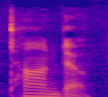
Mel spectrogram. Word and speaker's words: Tondo: An album by Tondo, I think he pronounced, or Tondo, actually he says. He says it Tondo, which is short for Tony.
